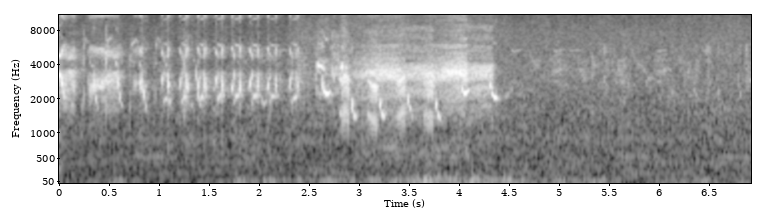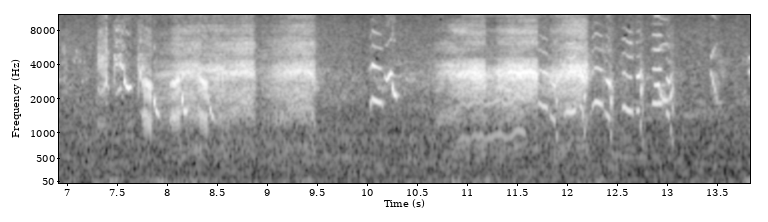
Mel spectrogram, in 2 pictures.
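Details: Common myna singing repeated bouts of fast clicking chirps and sharp falling notes, each run broken by harsh grating bursts with short quiet gaps between.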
